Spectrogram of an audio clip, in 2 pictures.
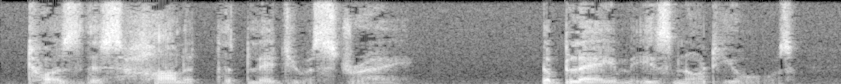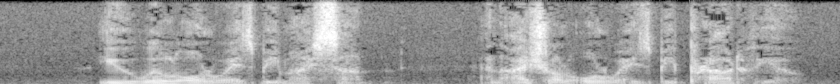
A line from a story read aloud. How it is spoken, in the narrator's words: whispered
